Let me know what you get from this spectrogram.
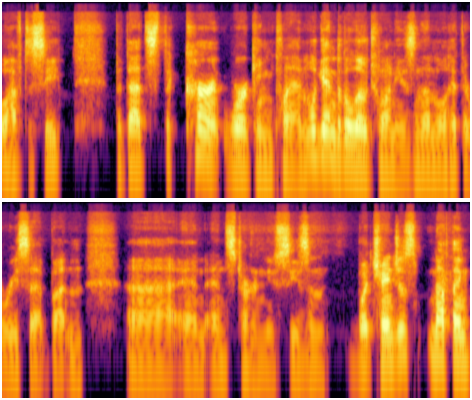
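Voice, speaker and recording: An ordinary speaking voice with a Canadian accent moves at a fairly quick pace, its intonation lively and its loudness swinging widely, in a dry, close sound with no echo on a very clean recording with a silent background. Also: man. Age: 40s. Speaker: beer podcast host. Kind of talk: casual solo podcast monologue. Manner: relaxed, conversational.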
